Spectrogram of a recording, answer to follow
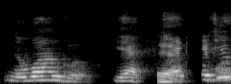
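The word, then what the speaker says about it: Nwangwu: was, Wangu, Wangu. It's Kimi Nwangu.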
